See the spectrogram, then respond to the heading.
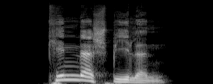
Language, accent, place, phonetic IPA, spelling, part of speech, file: German, Germany, Berlin, [ˈkɪndɐˌʃpiːlən], Kinderspielen, noun, De-Kinderspielen.ogg
- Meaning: dative plural of Kinderspiel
